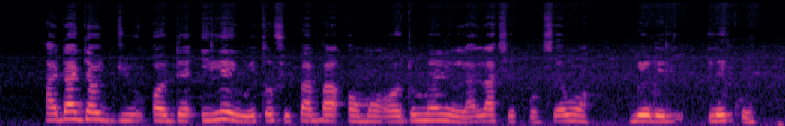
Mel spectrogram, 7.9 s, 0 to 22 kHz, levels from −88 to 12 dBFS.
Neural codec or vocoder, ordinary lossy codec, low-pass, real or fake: none; none; 19.8 kHz; real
